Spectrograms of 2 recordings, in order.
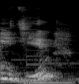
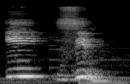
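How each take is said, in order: First: The middle consonant is a j sound. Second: The middle consonant is a z sound. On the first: The speaker calls it wrong. "mengucapkannya izin seperti menggunakan huruf J" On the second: The speaker calls it right. "Yang betul adalah izin"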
